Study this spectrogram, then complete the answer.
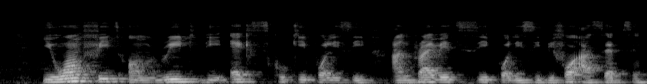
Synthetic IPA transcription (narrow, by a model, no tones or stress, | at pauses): juwõntfitɔ̃nɹiddiɛkskukĩpɔlisiʔã̰npɹaɪvetsipʰɔlisibifɔʔa̰ksɛp̚tĩŋ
